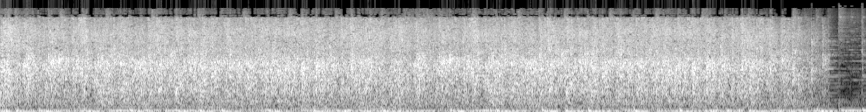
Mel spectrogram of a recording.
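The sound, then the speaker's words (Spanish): Loud applause as a sound effect: a dense, continuous roar of clapping that holds steady and thick for several seconds, then thins slightly at the very end. “Es un fuerte aplauso aquí.”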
